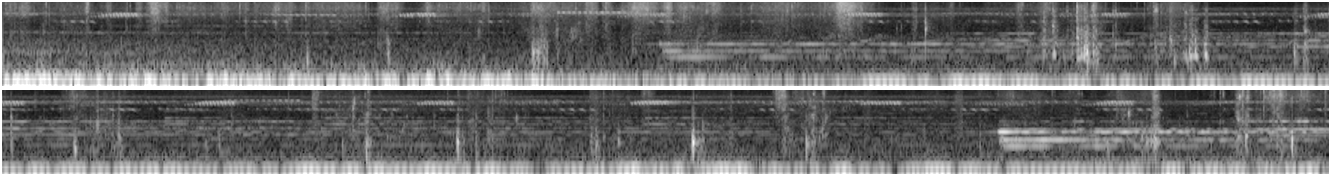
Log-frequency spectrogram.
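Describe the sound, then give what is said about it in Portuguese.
Footsteps crunch and rustle through dry brush at an irregular walking pace toward a car that has run off into the bush, over a steady background of chirping insects and a faint low hum. No one speaks. “Ali no que você chega no veículo, você percebe que a porta do motorista está aberta e tem uma poça de sangue ali.”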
